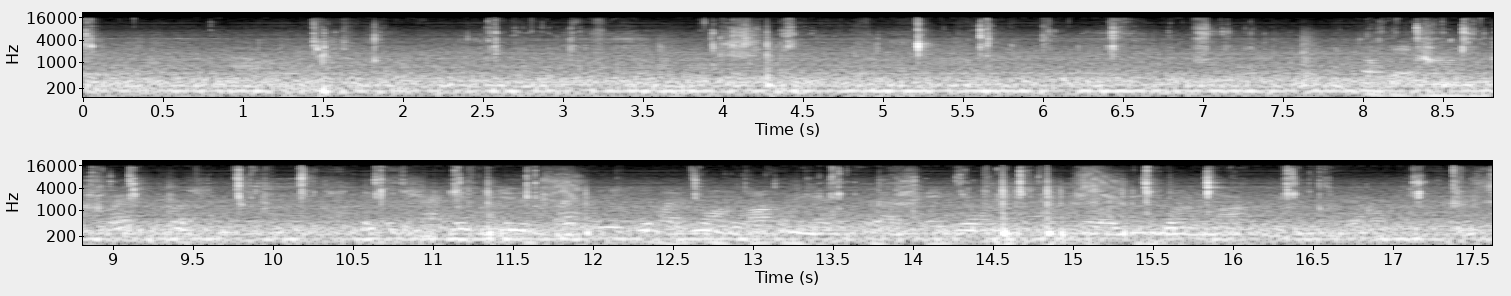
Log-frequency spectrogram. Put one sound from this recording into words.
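A young woman chews food with her mouth close by.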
